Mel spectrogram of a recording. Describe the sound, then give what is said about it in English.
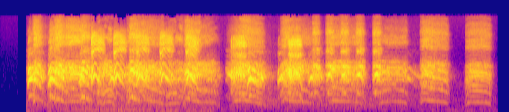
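Roosters crowing loudly, a dense run of overlapping harsh calls followed by several shorter bursts with brief pauses between them, with no voices. “could you drop in some hearty crows here?”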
